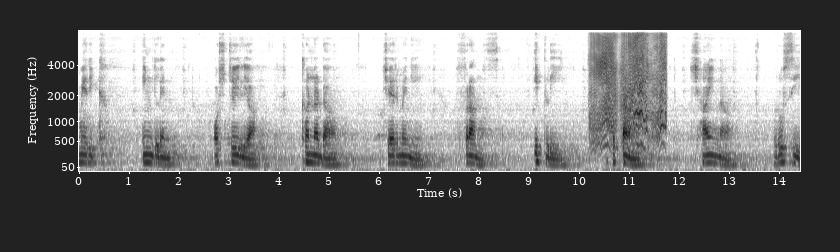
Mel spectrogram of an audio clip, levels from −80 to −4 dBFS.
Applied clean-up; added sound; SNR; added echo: none; Zipper (clothing); -4 dB; reverberation time 2.6 s.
